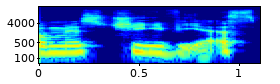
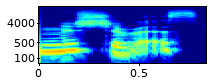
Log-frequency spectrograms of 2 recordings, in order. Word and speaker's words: mischievous: Everyone just look at how that word is spelled and then think about how you'd say it, because my brain wants to go mischievous, but like it is not mischievous. It's mischievous.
